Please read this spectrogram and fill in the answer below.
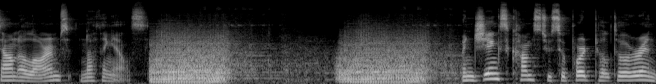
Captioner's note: alarm sound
